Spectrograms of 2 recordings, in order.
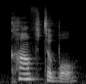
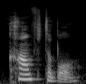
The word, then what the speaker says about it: comfortable: 편의를 위해서 쉽게 발음하려고 미국 사람들이이 or 발음을 그냥 빼고 comfortable comfortable 이렇게 발음을 하는 경우가 많습니다.이 이 F O 중에서 F만 바람 빠지는 소리로 살짝 발음을 하는 거죠.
